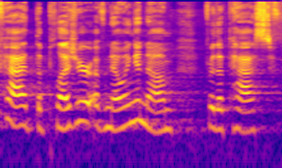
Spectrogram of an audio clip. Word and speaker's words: Anum: The A in my name, however, is from the Arabic letter alif, and it's commonly pronounced Anum.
